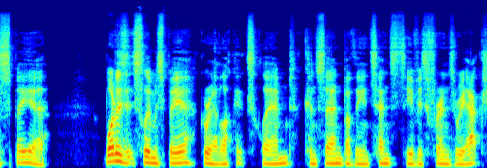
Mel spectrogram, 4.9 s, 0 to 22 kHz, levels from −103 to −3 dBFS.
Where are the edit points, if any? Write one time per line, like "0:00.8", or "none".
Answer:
0:00.9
